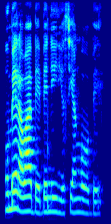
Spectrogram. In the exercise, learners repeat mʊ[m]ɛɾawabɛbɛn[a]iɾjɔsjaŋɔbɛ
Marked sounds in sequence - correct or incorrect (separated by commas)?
correct, incorrect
